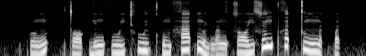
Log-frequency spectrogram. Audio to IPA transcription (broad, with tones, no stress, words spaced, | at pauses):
kʊ˨˥ŋ | t̪ɔː˨k̚ jɪ˨ŋfuː˨˥j kʰuː˥jkʷʰɐ˧m haː˥t̚ŋɵ˨˩ɥ wɐ˨˩ŋ t͡sɔː˨˧jsɵ˥npʰɐ˥t̚t̪ʊ˧ŋ n̪ɐ˨˥k̚pɐ˨˥t̚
